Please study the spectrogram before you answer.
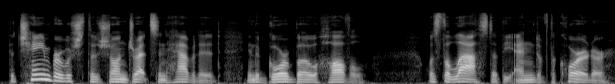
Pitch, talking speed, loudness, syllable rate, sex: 110 Hz, 185 wpm, -20 LUFS, 5.6 syllables/s, male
